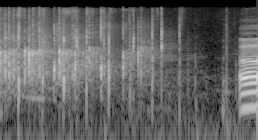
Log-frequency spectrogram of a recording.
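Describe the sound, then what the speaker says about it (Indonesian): A live audience at a campus talk show claps for a guest star, a patchy round of applause with scattered individual claps that thins out before a voice starts speaking. "Bisa tepuk tangan dulu untuk bintang tamu kita pada siang hari ini."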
